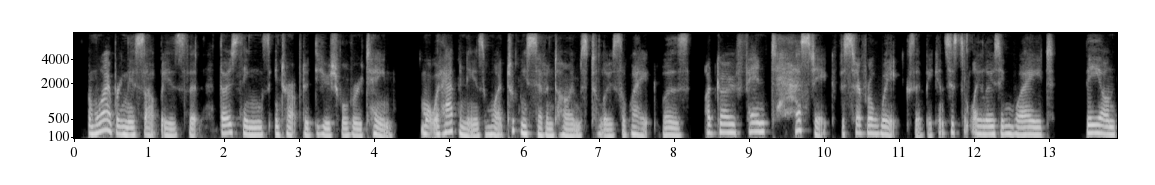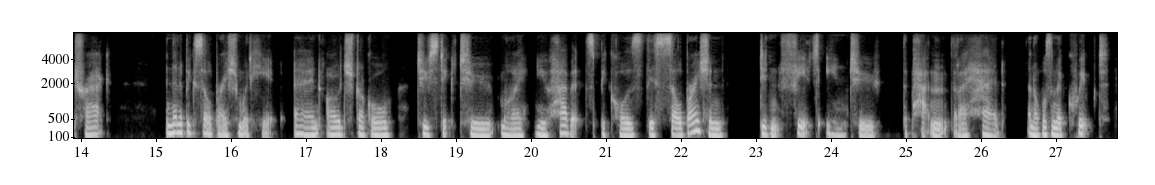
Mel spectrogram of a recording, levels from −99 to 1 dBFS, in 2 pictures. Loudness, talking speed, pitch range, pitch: -24 LUFS, 165 wpm, 140-175 Hz, 150 Hz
